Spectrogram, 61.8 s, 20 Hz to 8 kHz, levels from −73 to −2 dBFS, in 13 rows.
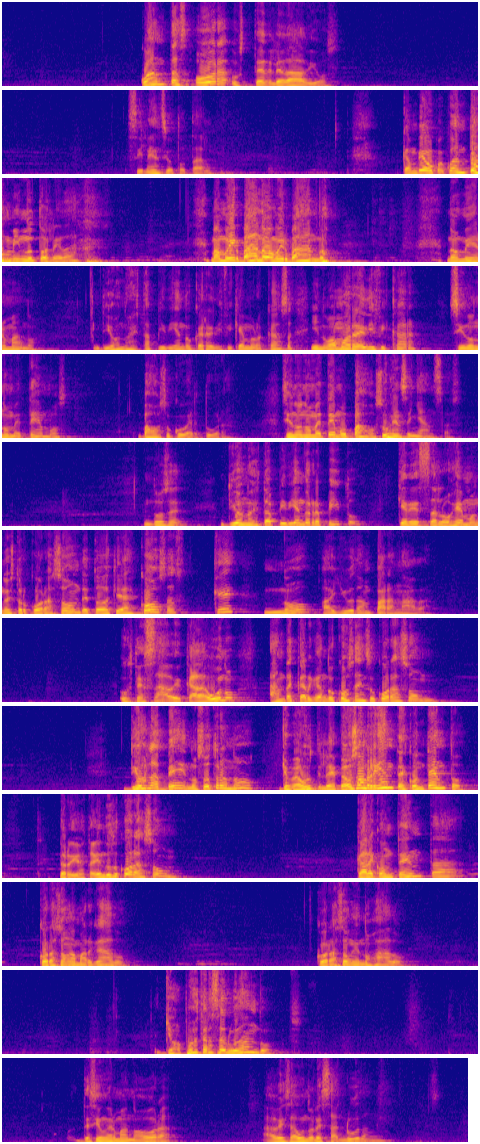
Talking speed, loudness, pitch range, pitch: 115 wpm, -15 LUFS, 145-195 Hz, 165 Hz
